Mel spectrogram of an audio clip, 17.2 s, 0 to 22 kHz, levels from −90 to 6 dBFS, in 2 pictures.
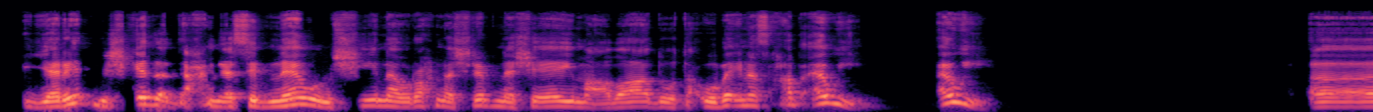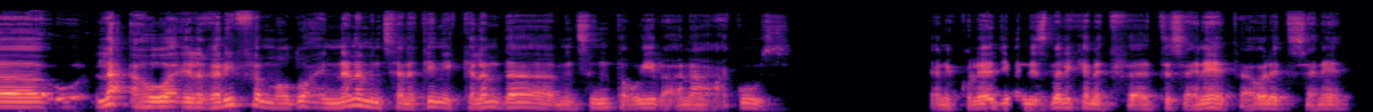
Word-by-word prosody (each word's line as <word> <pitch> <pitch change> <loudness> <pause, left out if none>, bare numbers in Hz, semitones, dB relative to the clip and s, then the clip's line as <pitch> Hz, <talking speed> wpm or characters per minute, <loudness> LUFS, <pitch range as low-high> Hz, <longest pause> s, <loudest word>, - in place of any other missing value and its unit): يا 140 +1 +5
ريت 210 +5 +5
مش - - -1
كده، 205 -3 +5
ده - - +3
إحنا 140 -1 +1
سِبناه 145 +6 +6
ومشينا 160 -2 +2
ورُحنا 150 +3 -1
شربنا 160 -5 -1
شاي 145 +2 +1
مع 120 -5 -2
بعض 135 +3 0
وات 120 -2 -3
وبقينا 165 +4 +3
اصحاب 195 +5 -4
أوي، 220 +1 0 0.4
أوي. 245 -2 +1 1.9
آآ، 135 - +3
و 405 +3 -8
لأ - - +3
هو 140 0 +3
الغريب 135 +5 0
في 190 -2 -1
الموضوع 125 +1 -4
إن 120 0 -3
أنا 180 +6 +2
من 145 -6 -2
سنتين، 120 +5 -4
الكلام 125 +3 -4
ده 125 -4 -1
من 100 -1 -10
سنين 115 +4 -6
طويلة 115 -2 -6
أنا 95 0 -6
عجوز، 90 - -10 0.8
يعني 95 - -8
الكُلّية 100 +5 -2
دي 120 -1 -4
بالنسبة 115 0 -4
لي 120 - -2
كانت - - -5
في - - -5
التسعينات - - -3
في - - -9
أوائل - - -2
التسعينات. - - -7
135 Hz, 165 wpm, -24 LUFS, 120-160 Hz, 1.9 s, سِبناه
